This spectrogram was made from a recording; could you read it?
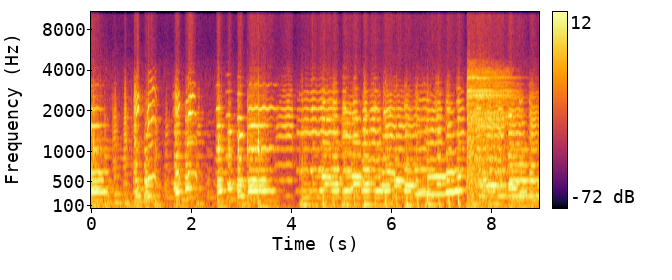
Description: Tap along to the beat. Each of your taps will be 10x apart.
